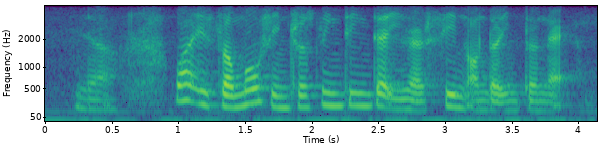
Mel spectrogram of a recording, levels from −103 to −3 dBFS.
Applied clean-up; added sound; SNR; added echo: none; none; none; none.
